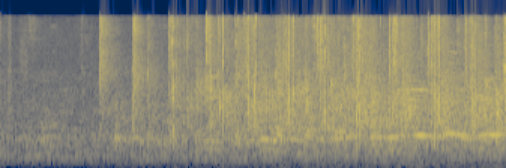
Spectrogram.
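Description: Spectators clap and cheer.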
